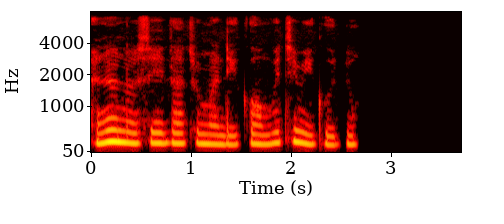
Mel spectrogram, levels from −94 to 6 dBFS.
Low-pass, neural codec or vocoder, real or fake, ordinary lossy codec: 7.2 kHz; none; real; MP3, 64 kbps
